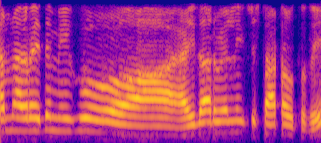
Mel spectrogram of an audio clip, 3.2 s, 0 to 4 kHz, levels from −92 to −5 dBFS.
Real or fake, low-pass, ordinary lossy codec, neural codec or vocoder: fake; 3.6 kHz; AAC, 32 kbps; codec, 16 kHz, 16 kbps, FreqCodec, smaller model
